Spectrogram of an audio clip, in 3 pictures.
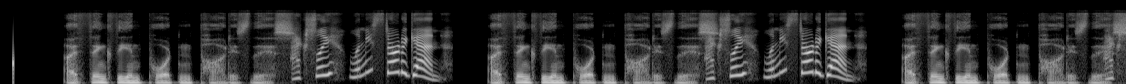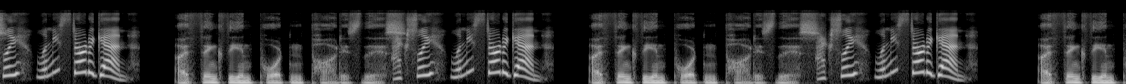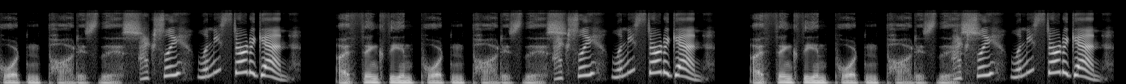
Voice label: conversation interruptions

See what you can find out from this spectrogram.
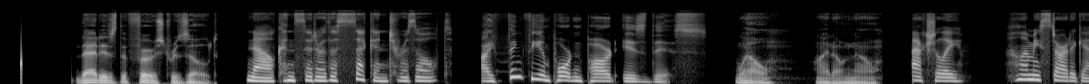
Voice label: conversation

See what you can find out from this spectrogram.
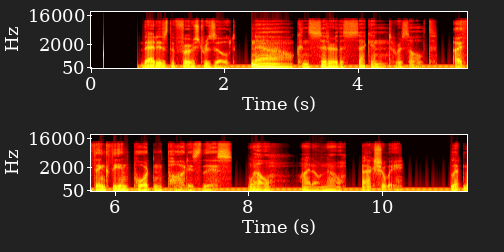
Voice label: speech music bed

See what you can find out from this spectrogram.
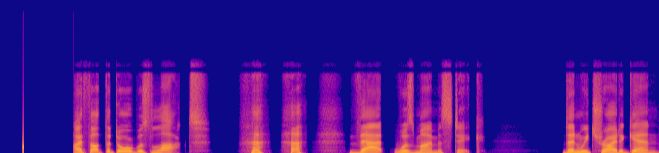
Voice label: laughter between sentences

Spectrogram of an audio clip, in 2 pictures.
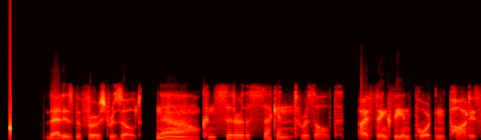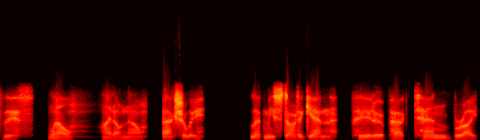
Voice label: speech bad mic

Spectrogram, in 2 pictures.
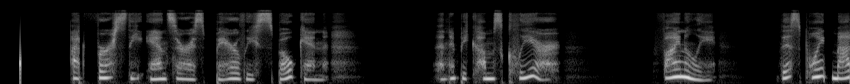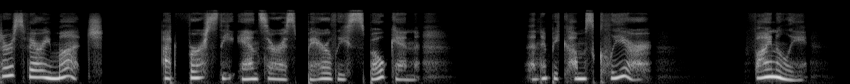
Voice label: speech dynamic

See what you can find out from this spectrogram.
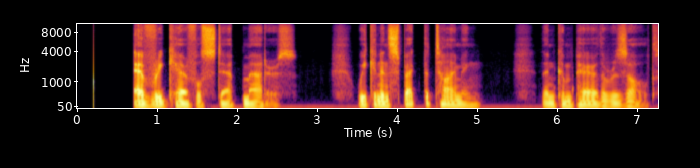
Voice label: slow deliberate

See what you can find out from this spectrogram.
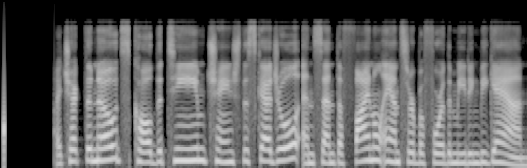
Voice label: very fast conversation

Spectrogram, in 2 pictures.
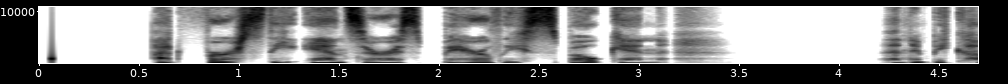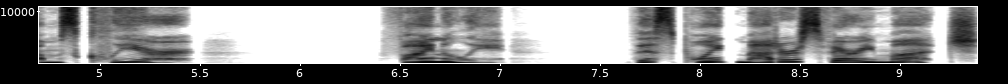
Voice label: dynamic quiet to loud

